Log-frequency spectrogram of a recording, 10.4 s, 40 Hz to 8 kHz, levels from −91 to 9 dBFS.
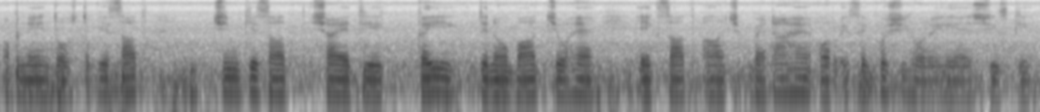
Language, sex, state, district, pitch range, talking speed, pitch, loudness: Hindi, male, Bihar, Araria, 90-100 Hz, 155 wpm, 95 Hz, -25 LUFS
